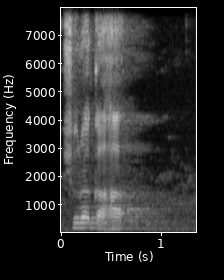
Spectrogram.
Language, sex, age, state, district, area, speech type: Sanskrit, male, 30-45, Karnataka, Udupi, urban, read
